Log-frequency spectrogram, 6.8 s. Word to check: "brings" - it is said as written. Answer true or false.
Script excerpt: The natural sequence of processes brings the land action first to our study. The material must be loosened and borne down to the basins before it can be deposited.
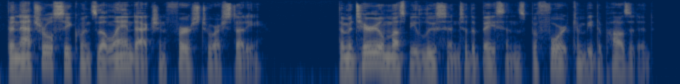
false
